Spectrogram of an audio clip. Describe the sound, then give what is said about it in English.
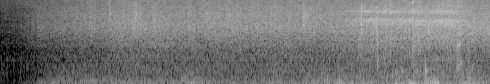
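A rain sound effect: steady rain falls with a dense, continuous patter, joined by low rumbling that swells toward the end like thunder. No voices, just the storm building gently in loudness. “Oh, soothing rain back? Sound effect.”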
